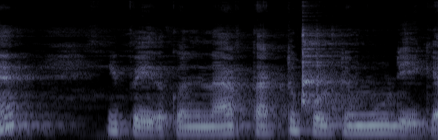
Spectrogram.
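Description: A stainless steel lid clinking once against the dishes about one and a half seconds in, over a woman talking.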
